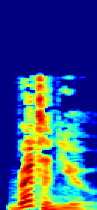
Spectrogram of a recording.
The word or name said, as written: retinue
